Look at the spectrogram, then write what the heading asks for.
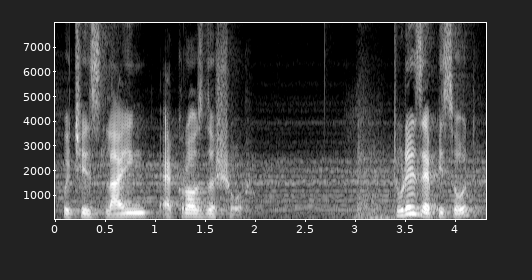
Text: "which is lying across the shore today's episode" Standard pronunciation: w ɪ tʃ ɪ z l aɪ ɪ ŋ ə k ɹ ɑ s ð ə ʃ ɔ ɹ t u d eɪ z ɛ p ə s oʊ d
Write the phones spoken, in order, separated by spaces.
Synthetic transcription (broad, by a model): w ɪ tʃ ɪ z l aɪ ɪ ŋ ə k ɹ ɑ s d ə ʃ ɔ ɹ t u d eɪ z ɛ p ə s oʊ d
